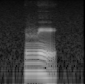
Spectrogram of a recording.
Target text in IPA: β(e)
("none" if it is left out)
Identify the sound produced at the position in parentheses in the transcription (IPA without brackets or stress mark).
e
